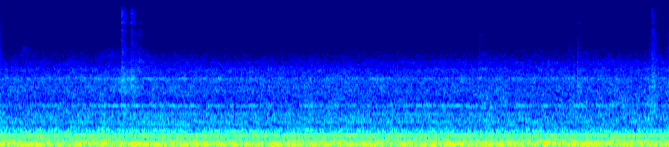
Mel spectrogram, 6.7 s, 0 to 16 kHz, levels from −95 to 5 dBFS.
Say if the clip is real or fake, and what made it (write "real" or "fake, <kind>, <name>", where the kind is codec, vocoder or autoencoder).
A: fake, autoencoder, DAC-VAE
